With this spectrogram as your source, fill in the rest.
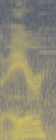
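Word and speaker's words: Ayr: 13 nautical miles away from Final Destination of Yankee Alpha Yankee Romeo air is that how it's pronounced is air yep that's it there it is okay the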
